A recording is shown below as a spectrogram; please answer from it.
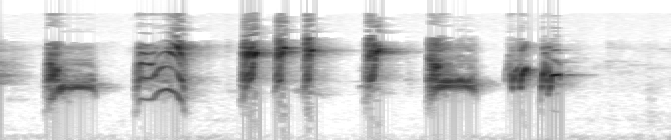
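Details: Long-tailed shrike master song for training songbirds, in full tembakan style: a series of loud, separate chirped and warbled phrases, some with bending whistled notes, each under half a second and spaced by short pauses.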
